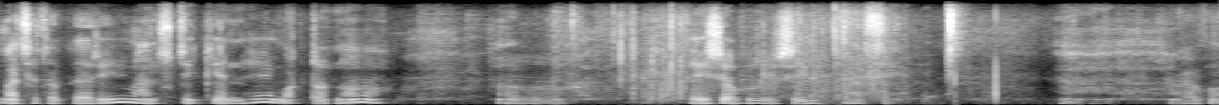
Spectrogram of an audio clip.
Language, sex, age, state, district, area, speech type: Odia, female, 60+, Odisha, Jagatsinghpur, rural, spontaneous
